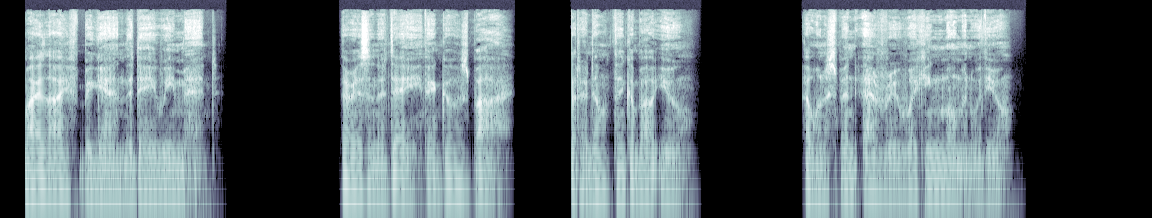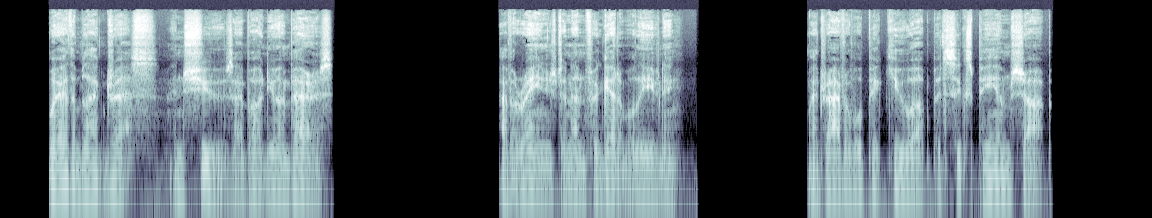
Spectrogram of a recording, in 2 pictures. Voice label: NARRATIVE VO SAMPLE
